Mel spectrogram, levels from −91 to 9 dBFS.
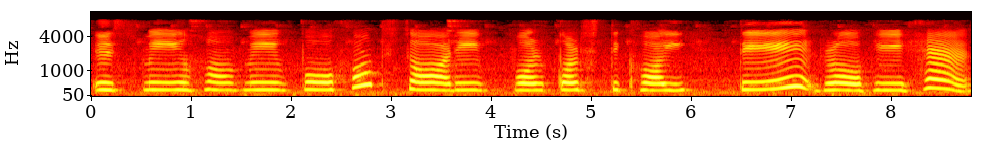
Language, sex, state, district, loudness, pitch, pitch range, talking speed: Hindi, male, Punjab, Fazilka, -13 LUFS, 265 Hz, 255-275 Hz, 60 wpm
